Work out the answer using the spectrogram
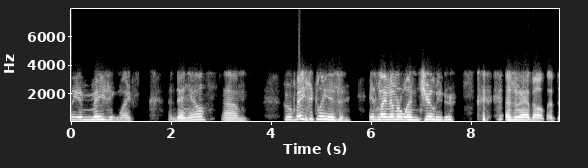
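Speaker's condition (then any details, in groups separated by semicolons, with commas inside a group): Cerebral palsy; voice is different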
